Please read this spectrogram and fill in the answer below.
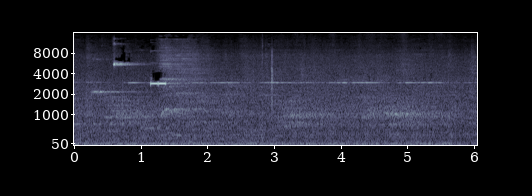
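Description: An automatic IC-card ticket gate at a subway station beeps once, a short high tone, as a card is tapped on its reader about a second in. Under it runs the steady rumble of the station concourse.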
